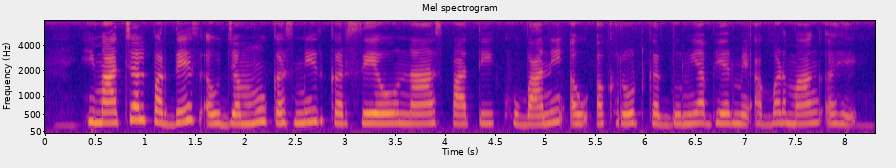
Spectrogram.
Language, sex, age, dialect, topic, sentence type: Chhattisgarhi, female, 25-30, Northern/Bhandar, agriculture, statement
